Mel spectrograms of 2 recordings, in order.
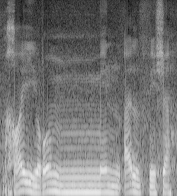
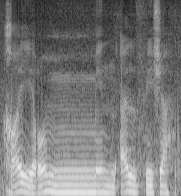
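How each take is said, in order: No difference in how they are said.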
